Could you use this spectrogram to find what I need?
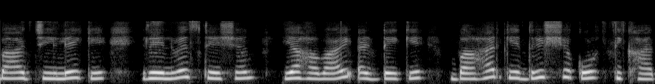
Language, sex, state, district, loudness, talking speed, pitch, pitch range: Hindi, female, Chhattisgarh, Raipur, -17 LUFS, 130 wpm, 280 Hz, 265-295 Hz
